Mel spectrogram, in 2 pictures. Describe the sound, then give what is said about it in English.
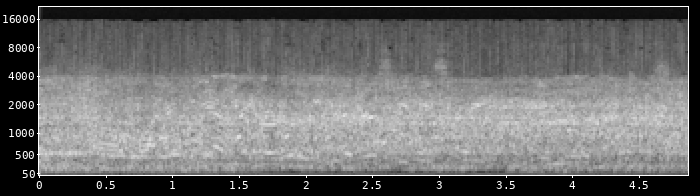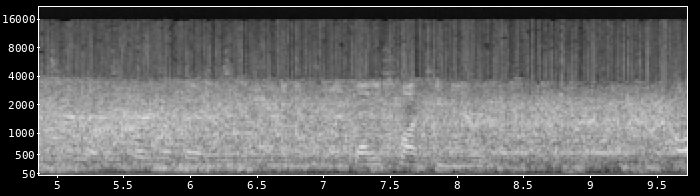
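A loud, steady roar of passing road traffic fills the whole stretch, dense and unbroken, with a muffled murmur of voices mixed faintly into the wash of noise. “okay, I'm having a hard time hearing you because of the traffic.”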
